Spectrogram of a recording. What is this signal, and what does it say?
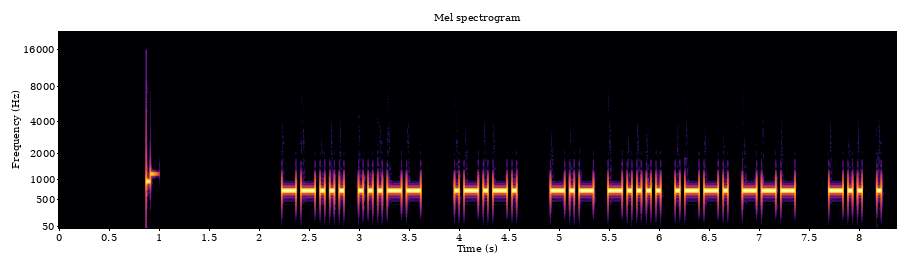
Morse code, heard as a keyed tone, about 25 wpm, 700 Hz. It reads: 73 <AR> K6PO DE
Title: K1USN SST QSO Practice 25wpm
